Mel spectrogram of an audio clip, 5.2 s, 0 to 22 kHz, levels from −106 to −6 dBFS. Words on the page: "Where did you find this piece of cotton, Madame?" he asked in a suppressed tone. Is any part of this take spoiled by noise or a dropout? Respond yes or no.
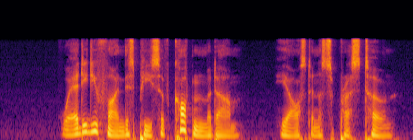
no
